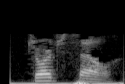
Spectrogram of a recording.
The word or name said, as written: Szell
